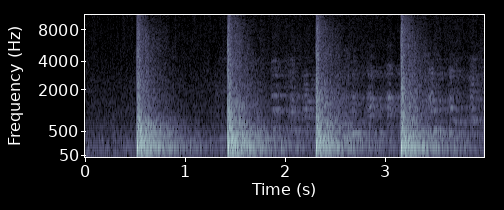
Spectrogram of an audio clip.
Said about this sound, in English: Avoid excessively loud thumps that sound threatening. Okay? You've got to think about how this sounds. If I knock on the door like this.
